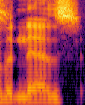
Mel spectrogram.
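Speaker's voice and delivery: "nes" said as one word ending in a buzzing Z. Shown as a demonstration. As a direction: say "nes" to rhyme with "fez". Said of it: "YouTube saying nes".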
